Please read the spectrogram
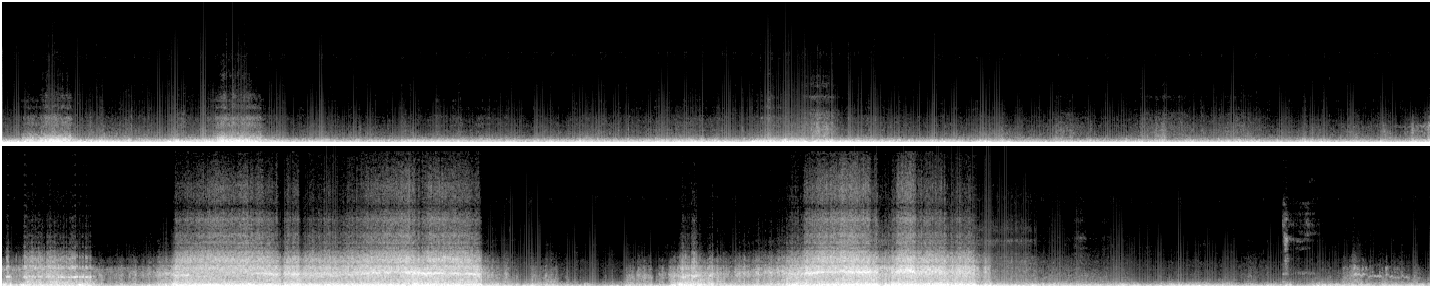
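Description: Wind buffeting an action camera's microphone in paraglider flight: a steady low rumble. Two louder stretches of brighter hiss come about halfway through and again some seconds later.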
